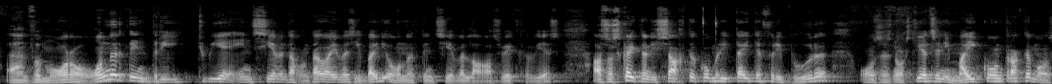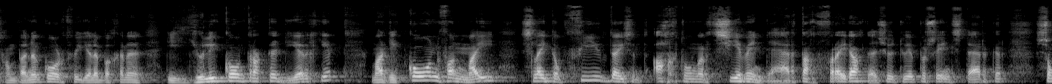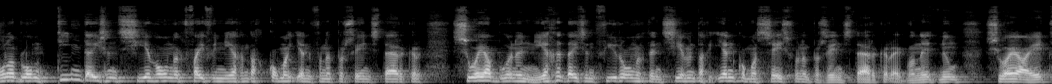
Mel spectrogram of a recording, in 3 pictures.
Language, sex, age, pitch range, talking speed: English, male, 50-69, 110-155 Hz, 140 wpm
